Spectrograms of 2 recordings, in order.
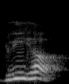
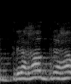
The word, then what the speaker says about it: गृह: हम जो घर के लिए एक शब्द लेते हैं गृह, उसको कई लोग ग्रह ग्रह बोलते हैं। जो घर के लिए संस्कृत शब्द होता है ना गृह, वो गृह ये वाला है, और जो नक्षत्र के लिए ग्रह है वो ये वाला है। उच्चारण दोनों का सेम करते हैं, वो गलत है।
